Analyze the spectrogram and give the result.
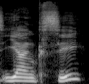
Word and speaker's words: Jancsi: My first name is Yangtze. That's spelled J-A-N-C-S-I. – Sorry, was that J-A-N-N-C-S-I? – No, just one N, J-A-N-C-S-I.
